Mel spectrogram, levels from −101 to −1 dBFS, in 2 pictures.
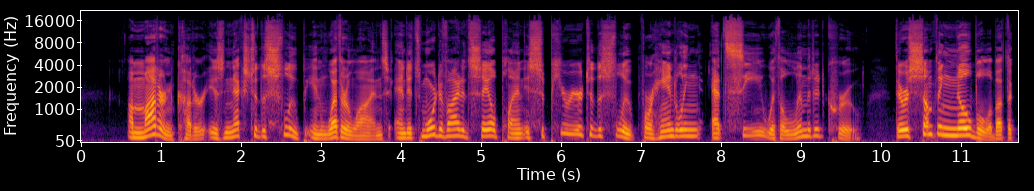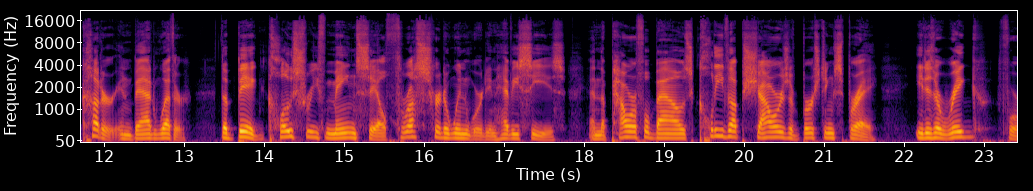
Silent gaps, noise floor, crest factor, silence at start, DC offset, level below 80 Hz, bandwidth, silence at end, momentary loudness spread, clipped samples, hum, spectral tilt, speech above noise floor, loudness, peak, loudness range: none; -71 dBFS; 20 dB; 0.6 s; under 0.1%; -54 dBFS; 18 kHz; 0 s; 10 LU; under 0.1%; none; -5 dB/octave; 45 dB; -26 LUFS; -6 dBFS; 4 LU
